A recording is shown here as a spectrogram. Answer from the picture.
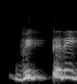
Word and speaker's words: victory: VICTORY, VI का आवाज होगा वी, और CT की आवाज होगी ट, और O होगा ओ, RY होगा री, री। VICTORY को आप कैसे पढ़ेंगे बताइए मुझे। हम पढ़ेंगे उसे विक्टरी के रूप में।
